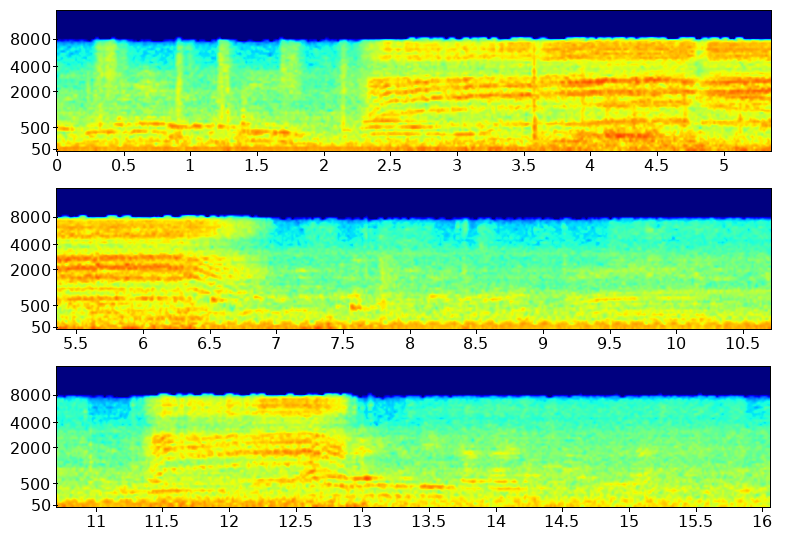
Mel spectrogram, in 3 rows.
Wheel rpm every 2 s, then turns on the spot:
0, 100, 170, 60, 0, 30, 70, 20.
12-16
